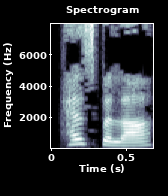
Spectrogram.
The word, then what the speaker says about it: Hezbollah: Hezbollah, pronounced Arabic Hesbu la, literally Party of Allah or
